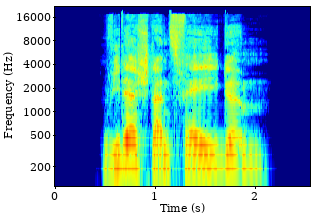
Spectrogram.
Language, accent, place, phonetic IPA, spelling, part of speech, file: German, Germany, Berlin, [ˈviːdɐʃtant͡sˌfɛːɪɡəm], widerstandsfähigem, adjective, De-widerstandsfähigem.ogg
- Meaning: strong dative masculine/neuter singular of widerstandsfähig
